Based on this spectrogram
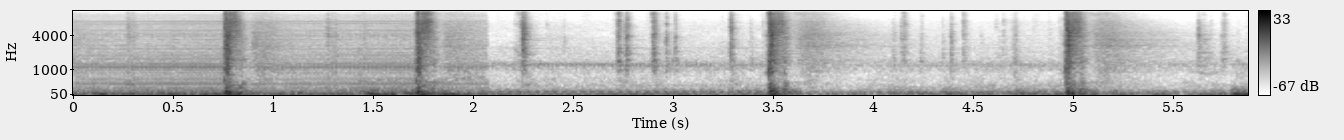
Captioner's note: buzzing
